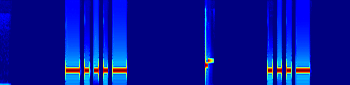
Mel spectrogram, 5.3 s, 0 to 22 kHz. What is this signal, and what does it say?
Morse code, heard as a keyed tone, about 17 wpm, 700 Hz. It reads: <BT> V
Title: Single Character (Letter:Number:Punctuation:Prosign) Alt 17wpm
